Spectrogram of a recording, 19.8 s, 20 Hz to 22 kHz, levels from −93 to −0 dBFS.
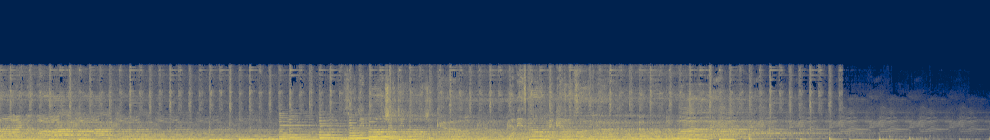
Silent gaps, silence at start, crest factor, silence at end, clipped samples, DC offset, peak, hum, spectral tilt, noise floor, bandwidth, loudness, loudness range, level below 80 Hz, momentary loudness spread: none; 0 s; 16 dB; 0 s; under 0.1%; under 0.1%; 0 dBFS; none; -5 dB/octave; -43 dBFS; 12 kHz; -16 LUFS; 13 LU; -24 dBFS; 15 LU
